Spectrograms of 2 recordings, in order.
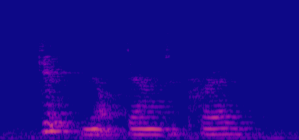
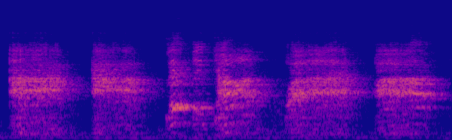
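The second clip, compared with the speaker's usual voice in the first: louder airy bird squawks; cockatoo squawk; 4 dB louder than usual. Acted. Cockatoo crying to be let go, louder squawking voice. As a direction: screech like a caught cockatoo. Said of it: "she cried".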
